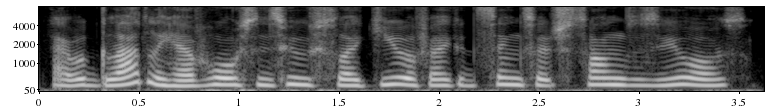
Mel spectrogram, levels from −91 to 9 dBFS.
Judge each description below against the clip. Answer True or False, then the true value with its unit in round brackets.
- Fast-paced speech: True (265 wpm)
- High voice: True (220 Hz)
